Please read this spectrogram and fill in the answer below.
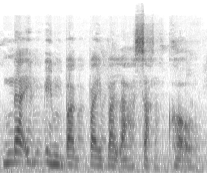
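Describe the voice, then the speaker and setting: A woman's voice: fairly low pitch, animated, a little slow, fairly bright tone, slight background noise. Worried motherly woman, slightly distant. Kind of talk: Ilocano radio drama acting. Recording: music behind, slightly distant from mic.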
